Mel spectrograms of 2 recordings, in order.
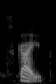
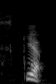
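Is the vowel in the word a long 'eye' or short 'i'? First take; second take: long eye; short i. First: The vowel is a long 'eye' sound. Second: The vowel is a short 'i' sound. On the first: The speaker calls it wrong. "It's not Skype" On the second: The speaker calls it right. "So it's skip. I'm pretty sure it's skip"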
